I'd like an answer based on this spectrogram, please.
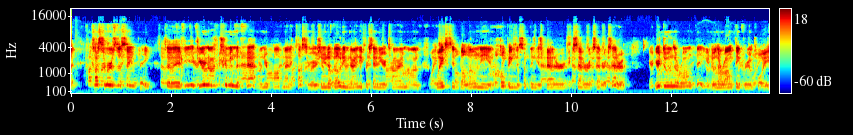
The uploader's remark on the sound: it is unfortunate that it contains an echo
